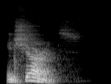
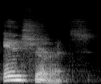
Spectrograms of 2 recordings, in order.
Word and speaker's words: insurance: insurance. She will say insurance, and the accent is on the end.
